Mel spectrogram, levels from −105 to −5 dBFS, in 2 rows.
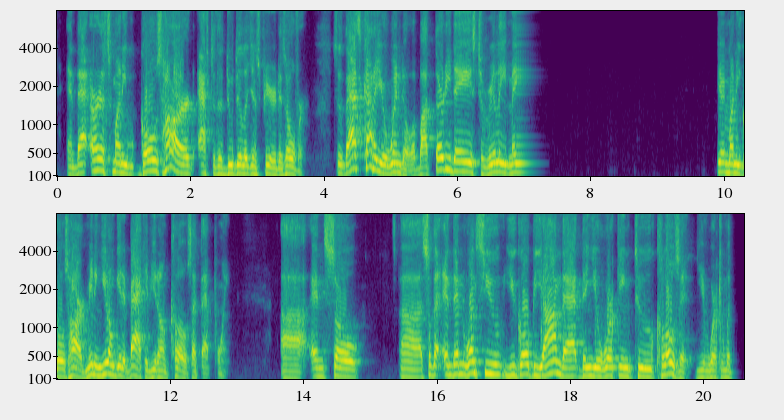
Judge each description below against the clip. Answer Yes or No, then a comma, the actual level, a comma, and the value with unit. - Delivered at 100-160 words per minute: No, average, 190 wpm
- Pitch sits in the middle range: Yes, medium, 150 Hz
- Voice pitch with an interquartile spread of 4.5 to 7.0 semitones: No, average, 3.7 semitones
